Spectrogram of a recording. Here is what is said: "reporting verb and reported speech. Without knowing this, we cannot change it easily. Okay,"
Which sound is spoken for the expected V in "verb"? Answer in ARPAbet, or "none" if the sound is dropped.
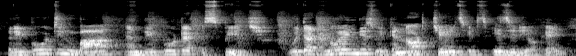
B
